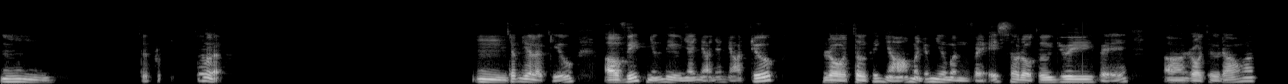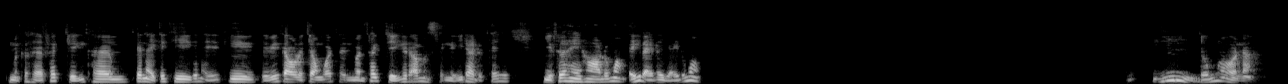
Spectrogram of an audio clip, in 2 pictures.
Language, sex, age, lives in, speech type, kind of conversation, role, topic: Vietnamese, male, 30-34, Vietnam, conversation, advice, user, Làm thế nào để quay lại thói quen sáng tạo sau một thời gian dài nghỉ?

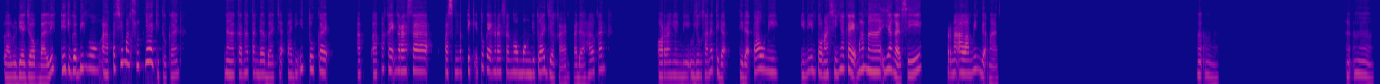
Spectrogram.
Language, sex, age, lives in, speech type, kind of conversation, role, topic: Indonesian, female, 35-39, Netherlands, conversation, unstructured, none, Bagaimana teknologi mengubah cara kita berkomunikasi?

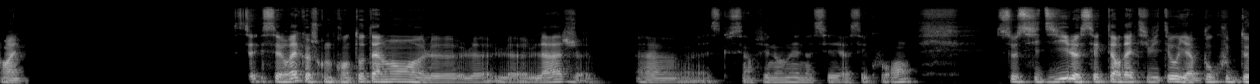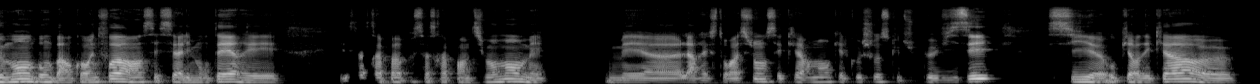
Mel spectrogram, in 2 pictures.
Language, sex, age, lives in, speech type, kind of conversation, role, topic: French, male, 35-39, France, conversation, advice, advisor, Comment puis-je gérer mon anxiété liée à l’argent au quotidien ?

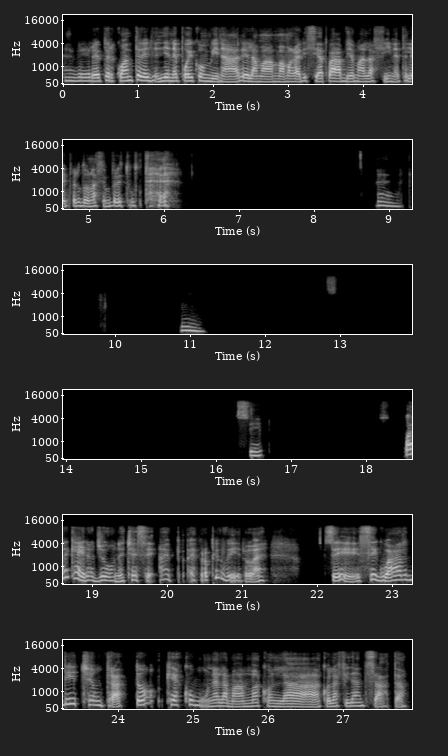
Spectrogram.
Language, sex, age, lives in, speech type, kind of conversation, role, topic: Italian, female, 50-54, Italy, conversation, unstructured, none, Qual è il modo migliore per mostrare affetto a qualcuno?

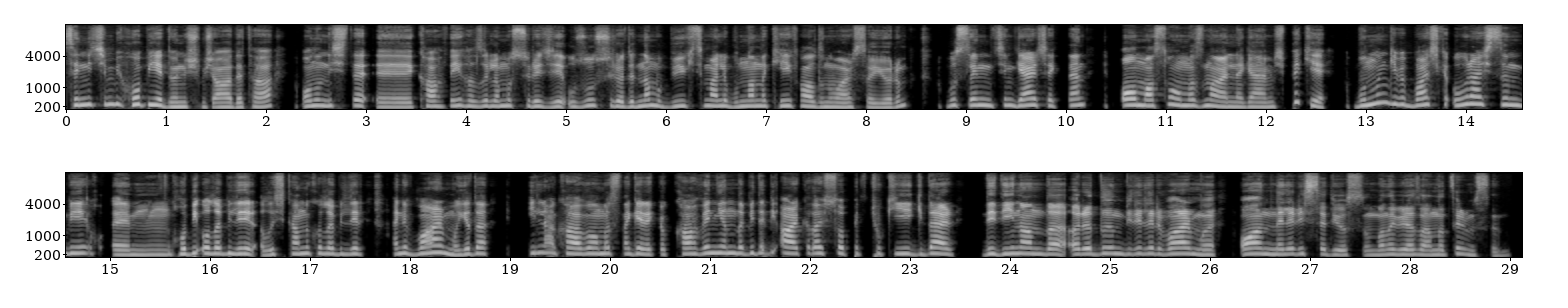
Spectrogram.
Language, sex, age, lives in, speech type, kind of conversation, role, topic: Turkish, female, 20-24, Germany, conversation, podcast, host, Akşamları rahatlamak için yaptığın basit alışkanlıklar nelerdir?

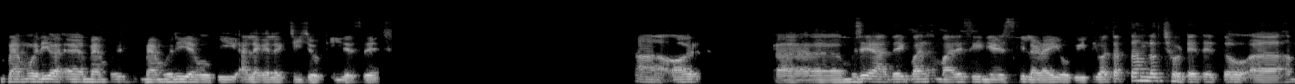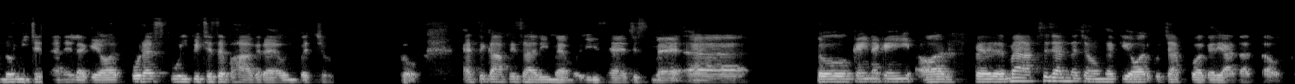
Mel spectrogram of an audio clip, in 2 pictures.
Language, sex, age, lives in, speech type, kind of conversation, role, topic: Hindi, male, 20-24, India, conversation, unstructured, none, आपका बचपन कैसा था?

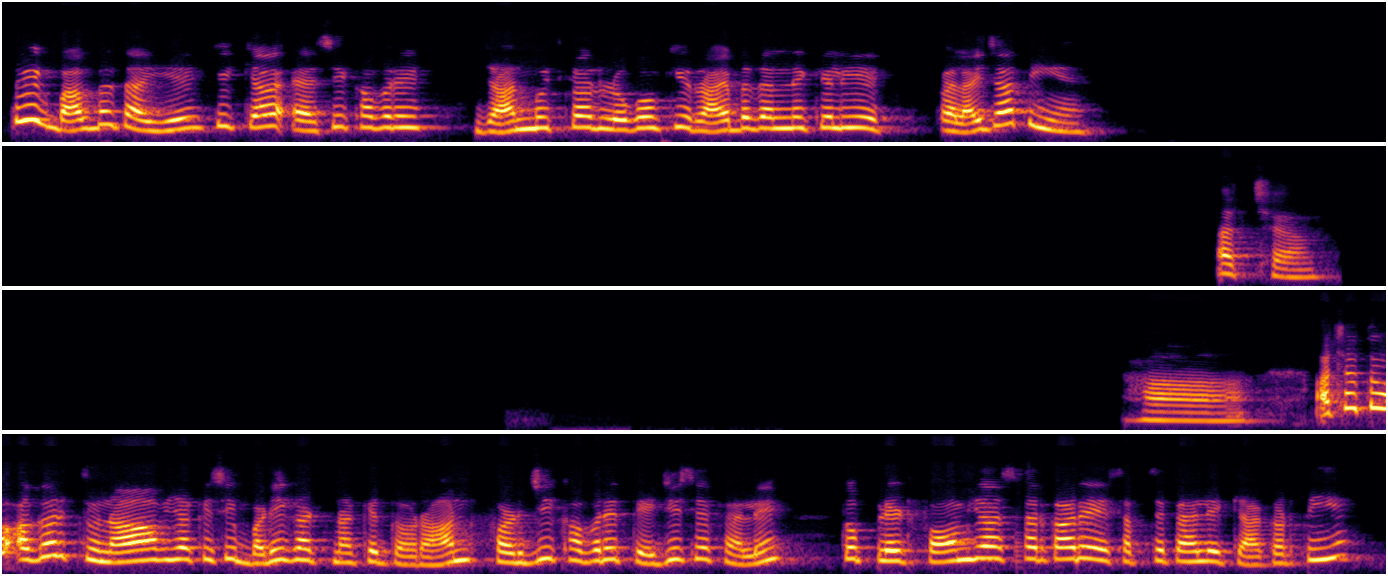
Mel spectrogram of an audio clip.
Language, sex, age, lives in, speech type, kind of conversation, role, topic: Hindi, female, 35-39, India, read, expert-assistant, asker, समाचार मीडिया में फर्जी खबरें फैलने के पीछे क्या मुख्य कारण होते हैं?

